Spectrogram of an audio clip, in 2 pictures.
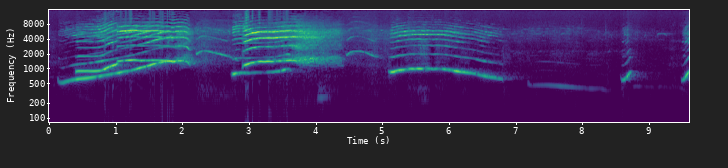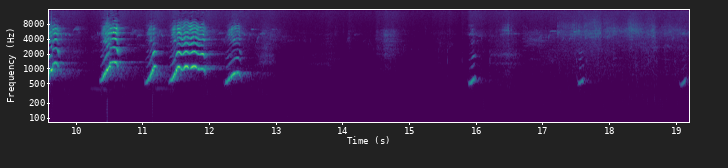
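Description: A lar gibbon gives loud, swooping hoots, then a run of short rising whoops about a second apart.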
